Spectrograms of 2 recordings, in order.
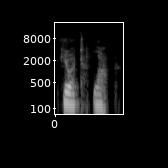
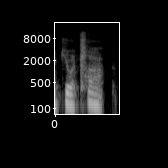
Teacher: So they're actually breaking apart the T and the L.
